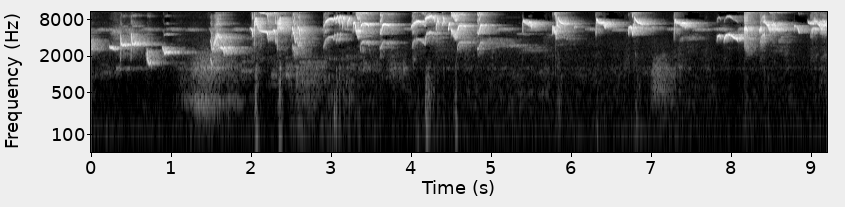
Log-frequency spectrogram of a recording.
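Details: Orange-headed thrush, the anis kembang, singing energetically with rapid, high, varied phrases repeated in quick bursts, accompanied by a few faint clicks and knocks.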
